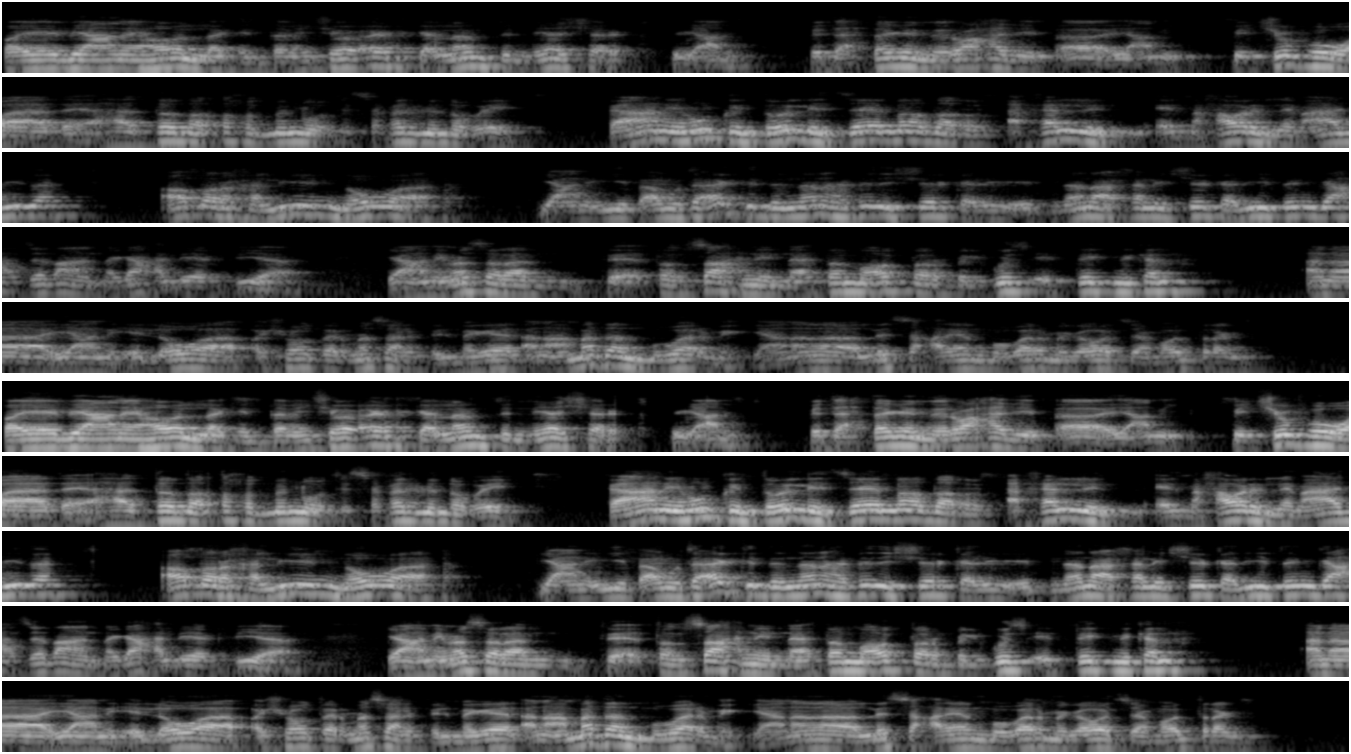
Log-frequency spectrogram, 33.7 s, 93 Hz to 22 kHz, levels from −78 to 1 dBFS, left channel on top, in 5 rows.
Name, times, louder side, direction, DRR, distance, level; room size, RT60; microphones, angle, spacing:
voice 1, 0.0-3.1 3.3-3.7 4.0-5.9 6.2-9.3 9.8-13.8 14.3-15.8 16.2-21.7 22.1-26.1 26.7-33.2, right 5 dB, 55° right, 0.5 m, -26 dB
5.2 x 2.3 x 4.1 m
head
